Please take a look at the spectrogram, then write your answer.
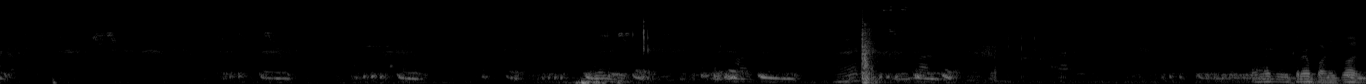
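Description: Village pigeons let out to feed and drink give repeated low cooing calls, close and faint, with a voice speaking intermittently over them and a sharp knock partway through.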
